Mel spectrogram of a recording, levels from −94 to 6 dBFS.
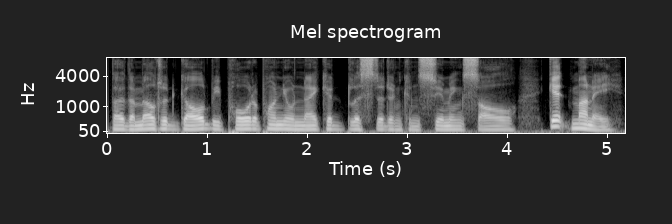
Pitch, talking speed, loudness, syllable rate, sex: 105 Hz, 160 wpm, -18 LUFS, 5.1 syllables/s, male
